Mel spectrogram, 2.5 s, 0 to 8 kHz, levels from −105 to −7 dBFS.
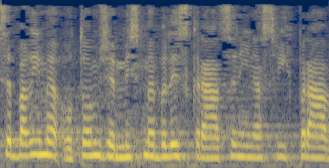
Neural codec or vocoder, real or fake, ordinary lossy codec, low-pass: none; real; MP3, 32 kbps; 7.2 kHz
